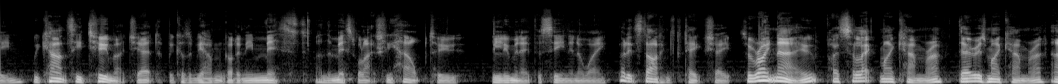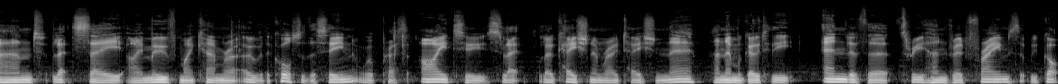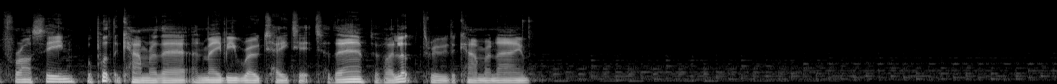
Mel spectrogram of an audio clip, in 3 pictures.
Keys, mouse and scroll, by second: 0.2-0.5 scroll up 1, 6.1 click, 6.7 middle click, 7.3 scroll down 1, 7.6 middle click, 8.2 scroll down 1, 8.4 click, 10.4 middle click, 12.8 KP_7, 14.5 i, 16.2 click, 18.0 click, 20.6 g, 22.2 click, 23.3 r, 24.3 click, 24.8 KP_0, 26.3 click.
